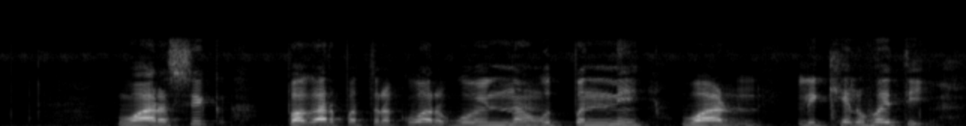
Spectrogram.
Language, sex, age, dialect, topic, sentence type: Marathi, male, 56-60, Northern Konkan, banking, statement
